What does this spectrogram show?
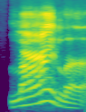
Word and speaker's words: Laila: is by larry miller and how are you pronouncing your first name i thought it was layla but tyler lila okay lila lacy his daughter this collaboration go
